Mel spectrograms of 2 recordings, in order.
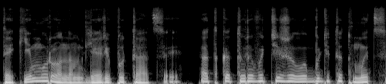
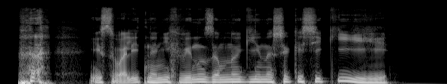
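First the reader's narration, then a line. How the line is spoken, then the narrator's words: Laughing. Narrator (Russian): рассмеялся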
